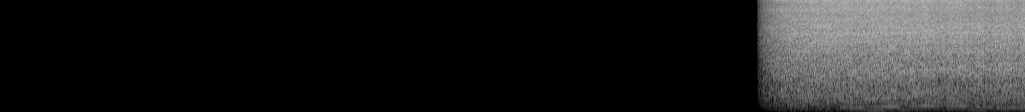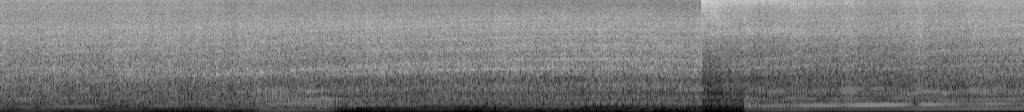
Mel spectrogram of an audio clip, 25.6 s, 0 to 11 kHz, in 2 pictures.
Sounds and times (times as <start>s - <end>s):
Car: 9.5s - 25.6s.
